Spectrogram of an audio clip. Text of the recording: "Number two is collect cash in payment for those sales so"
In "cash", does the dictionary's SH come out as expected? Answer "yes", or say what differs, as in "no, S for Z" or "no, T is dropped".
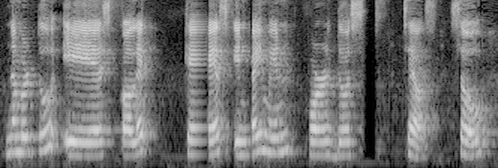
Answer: no, S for SH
